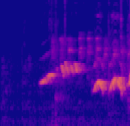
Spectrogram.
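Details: White-rumped shama song: a brief, clear whistled phrase. A sustained bright note is followed, after a short pause, by lower warbling whistles that rise again at the end, over a quiet background.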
